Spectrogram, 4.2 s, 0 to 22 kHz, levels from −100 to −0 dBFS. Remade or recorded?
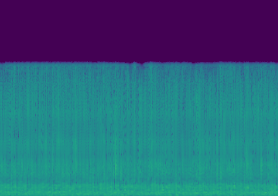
remade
